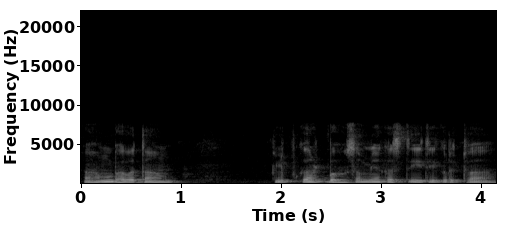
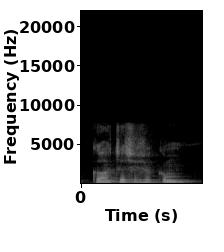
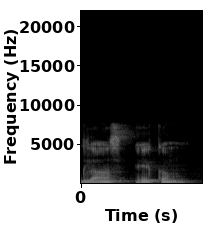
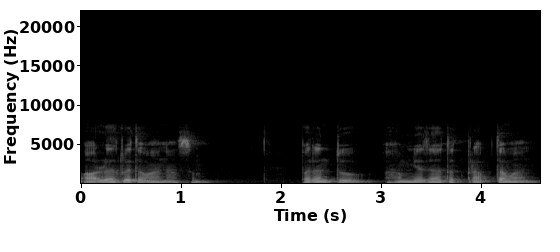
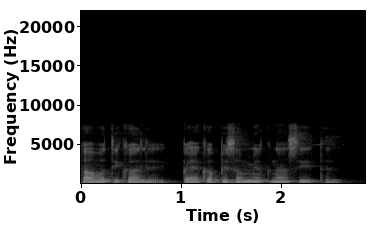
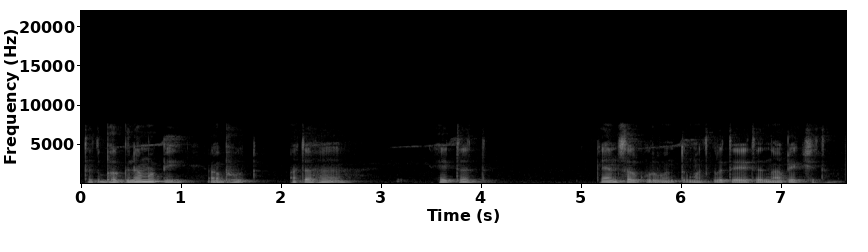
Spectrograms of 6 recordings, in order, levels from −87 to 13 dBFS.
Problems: low volume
